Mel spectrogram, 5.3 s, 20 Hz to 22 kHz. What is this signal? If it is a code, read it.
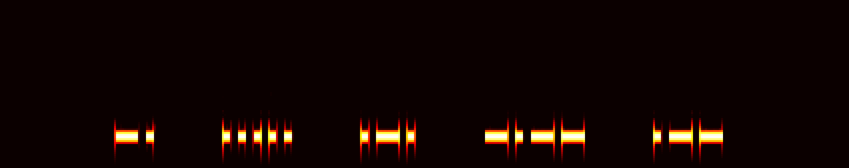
Morse code, heard as a keyed tone, about 25 wpm, spaced as for 14 wpm, 700 Hz. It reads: N5RYW
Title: USA Call Signs - 5 Characters - 3x Character Spacing - 25wpm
